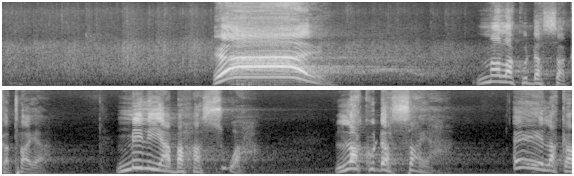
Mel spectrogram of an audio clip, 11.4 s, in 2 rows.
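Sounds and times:
audience clapping: 0:00.0 - 0:04.8
speech: 0:02.1 - 0:03.3, 0:04.8 - 0:06.2, 0:06.8 - 0:08.2, 0:09.0 - 0:10.1, 0:10.8 - 0:11.3.

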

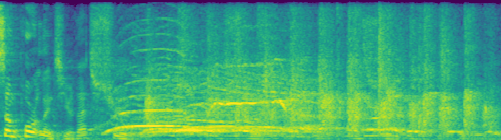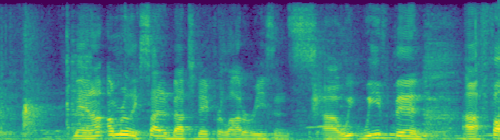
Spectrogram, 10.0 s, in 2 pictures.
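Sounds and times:
speech: 0:00.0 - 0:02.9, 0:05.8 - 0:09.9
audience clapping: 0:01.3 - 0:05.7.

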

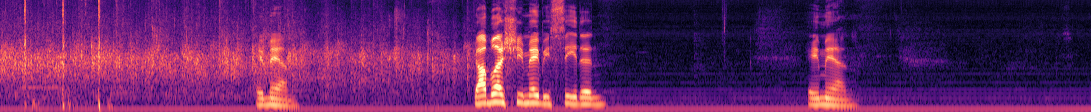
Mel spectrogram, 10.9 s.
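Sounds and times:
audience clapping hands: 0:00.0 - 0:05.4
speech: 0:02.6 - 0:03.1, 0:04.7 - 0:06.1, 0:08.1 - 0:08.6.

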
